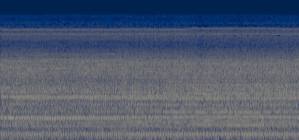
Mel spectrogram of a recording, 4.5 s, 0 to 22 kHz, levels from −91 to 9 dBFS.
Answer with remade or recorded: recorded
